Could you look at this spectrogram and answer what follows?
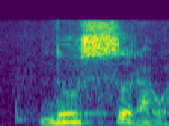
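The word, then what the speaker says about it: νοῦς: 그래서 이 마음이라는 것은 헬라어로는 이제 누스라고 해요. 그렇게 발음해요.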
